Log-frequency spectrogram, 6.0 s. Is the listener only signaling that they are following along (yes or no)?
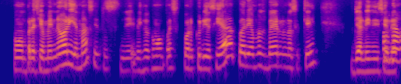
yes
